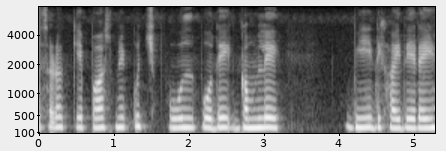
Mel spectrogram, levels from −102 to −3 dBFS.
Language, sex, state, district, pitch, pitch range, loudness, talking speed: Hindi, female, Uttar Pradesh, Shamli, 220 Hz, 215-225 Hz, -15 LUFS, 145 wpm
